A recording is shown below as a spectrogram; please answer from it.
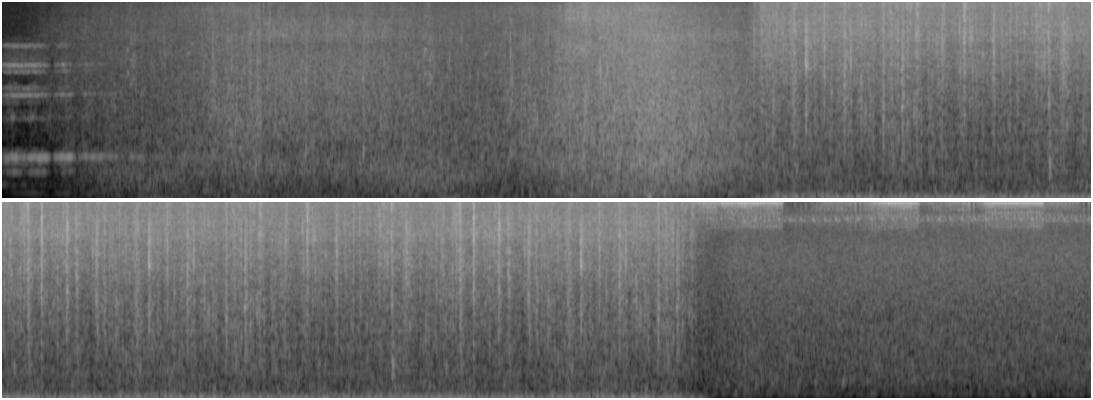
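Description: Surf washing on the shore, swelling to a peak about eight seconds in. A bonfire then burns with a low rumble and dense crackling, which cuts off suddenly near the end and leaves a quieter hiss with a faint high whine.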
